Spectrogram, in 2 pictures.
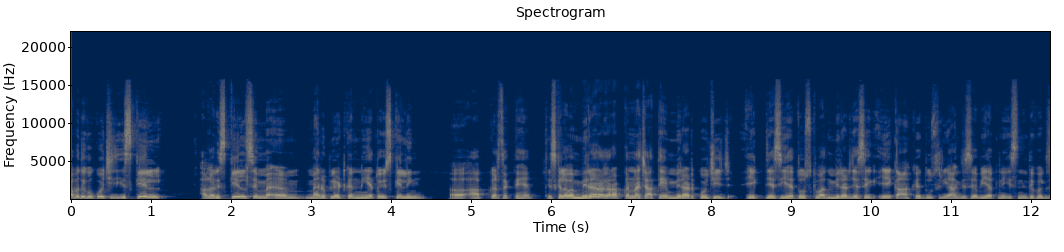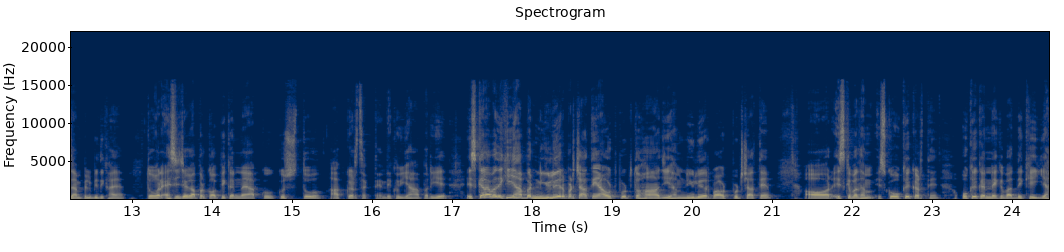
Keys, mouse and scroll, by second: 3.4 click, 3.4 click, 5.9 click, 17.0-17.8 scroll down 1, 22.9 click.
